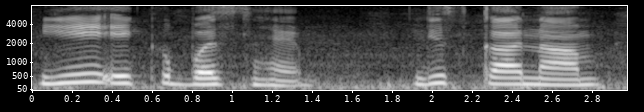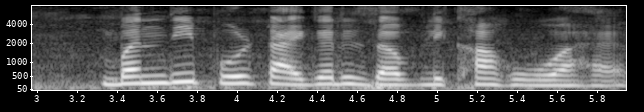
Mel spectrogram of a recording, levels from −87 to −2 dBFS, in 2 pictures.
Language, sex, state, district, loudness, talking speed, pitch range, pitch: Hindi, male, Punjab, Pathankot, -15 LUFS, 120 wpm, 200-250 Hz, 220 Hz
